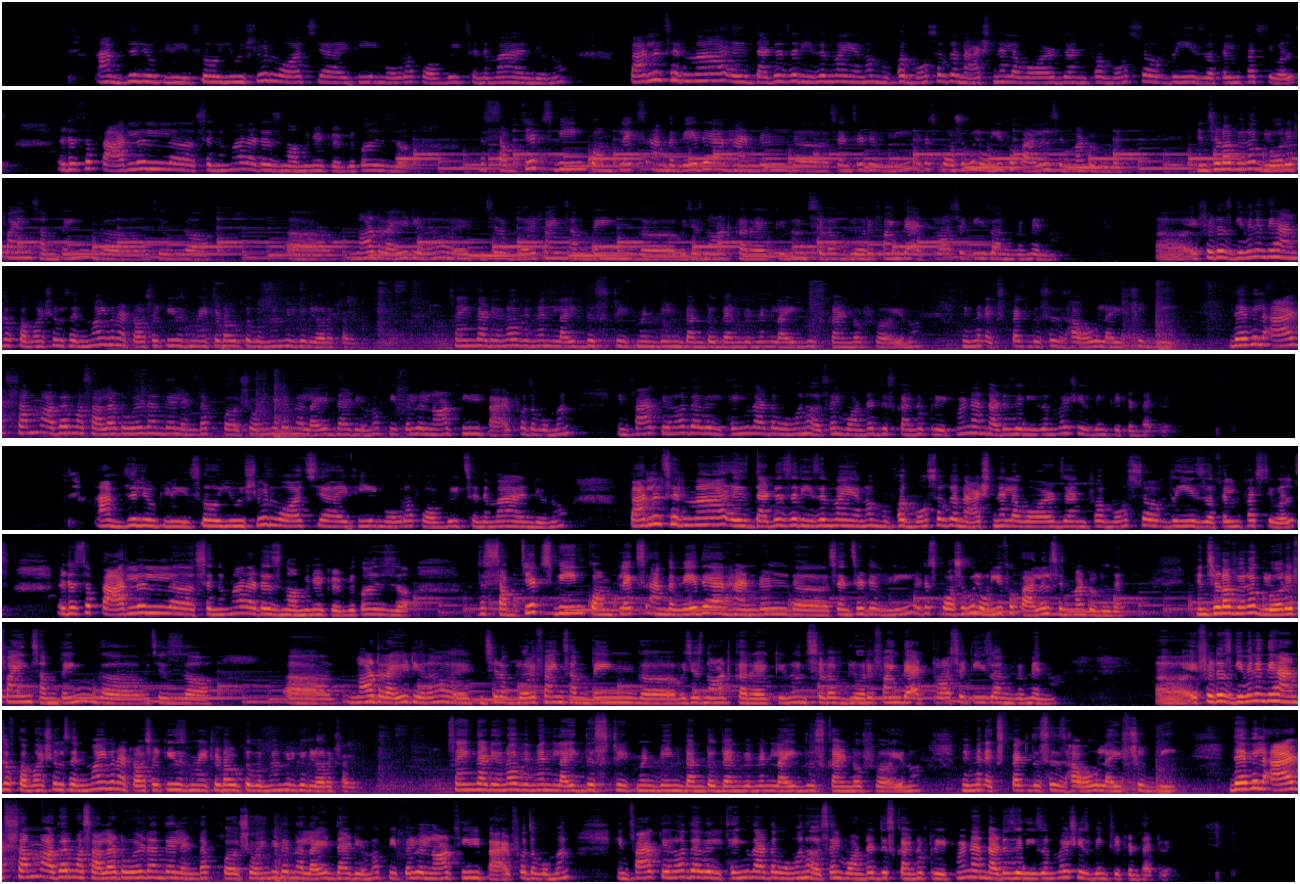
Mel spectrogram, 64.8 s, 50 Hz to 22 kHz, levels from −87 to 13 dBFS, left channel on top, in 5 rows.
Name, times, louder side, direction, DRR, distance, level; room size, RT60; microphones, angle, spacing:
voice 1, 0.7-5.9 6.3-17.3 17.7-24.2 24.9-28.0 28.7-36.5 37.5-42.5 43.4-50.6 50.9-63.5, right 8 dB, 70° right, 0.3 m, -30 dB
sound 1, 16.9-35.9, left 2 dB, 55° left, 1.1 m, -39 dB
sound 2, 39.9-55.9, right 1 dB, 30° left, 2.8 m, -50 dB
11.5 x 8.3 x 3.0 m
head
